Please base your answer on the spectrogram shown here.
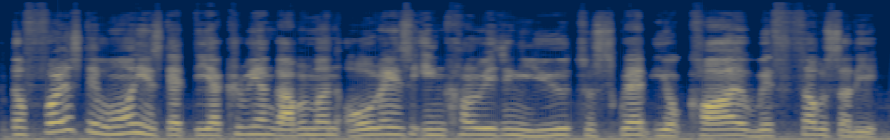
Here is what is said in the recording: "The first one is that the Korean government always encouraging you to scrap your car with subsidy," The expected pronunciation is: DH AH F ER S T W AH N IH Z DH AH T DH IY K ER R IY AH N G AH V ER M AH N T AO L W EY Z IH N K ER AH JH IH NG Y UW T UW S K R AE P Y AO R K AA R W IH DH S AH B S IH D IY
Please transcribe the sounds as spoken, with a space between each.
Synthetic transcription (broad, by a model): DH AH F ER S T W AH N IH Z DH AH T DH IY K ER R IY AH N G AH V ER M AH N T AO L W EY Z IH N K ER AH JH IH NG Y UW T UW S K R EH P Y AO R K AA L W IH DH S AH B S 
